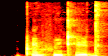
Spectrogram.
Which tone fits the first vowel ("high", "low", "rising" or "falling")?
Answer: high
